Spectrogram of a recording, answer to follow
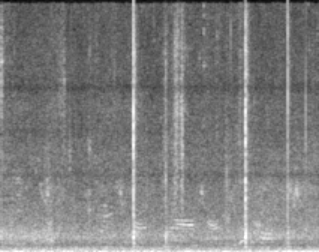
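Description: Outdoor waterside ambience: a steady low rumble with faint distant voices and a few sharp clicks.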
